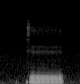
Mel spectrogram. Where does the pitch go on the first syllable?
low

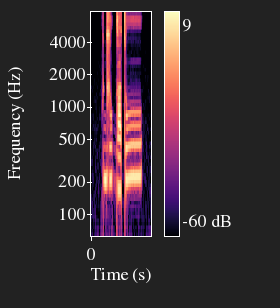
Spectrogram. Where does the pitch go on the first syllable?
high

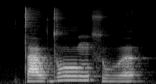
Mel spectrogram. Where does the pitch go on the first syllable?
low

